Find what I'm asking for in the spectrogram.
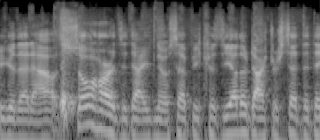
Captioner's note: air whooshing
